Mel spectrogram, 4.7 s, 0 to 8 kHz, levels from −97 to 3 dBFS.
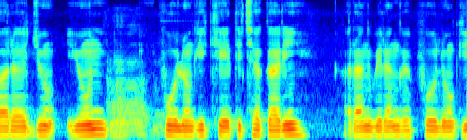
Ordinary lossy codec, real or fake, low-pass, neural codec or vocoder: none; real; none; none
